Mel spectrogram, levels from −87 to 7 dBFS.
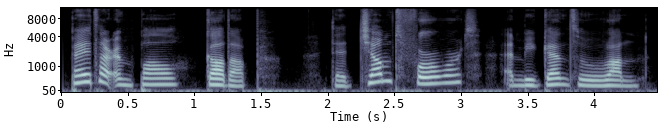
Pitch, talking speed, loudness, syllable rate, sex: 215 Hz, 160 wpm, -18 LUFS, 4.4 syllables/s, female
